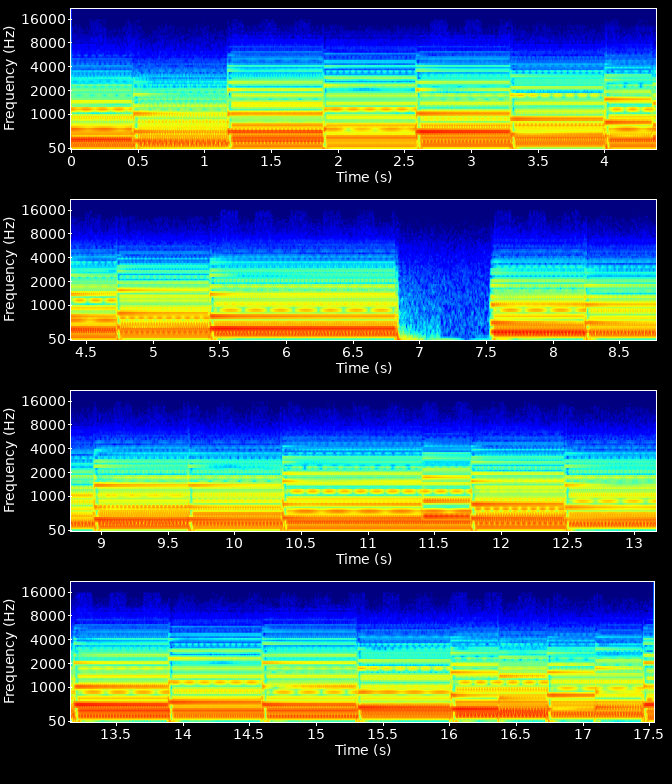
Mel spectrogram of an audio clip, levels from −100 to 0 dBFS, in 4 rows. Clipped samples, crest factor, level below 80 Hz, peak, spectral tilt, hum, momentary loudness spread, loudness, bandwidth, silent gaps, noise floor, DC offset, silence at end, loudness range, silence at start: under 0.1%; 14 dB; -46 dBFS; -2 dBFS; -10.5 dB/octave; none; 5 LU; -17 LUFS; 5 kHz; none; -55 dBFS; under 0.1%; 0 s; 2 LU; 0 s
